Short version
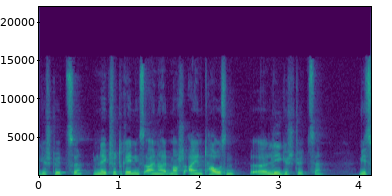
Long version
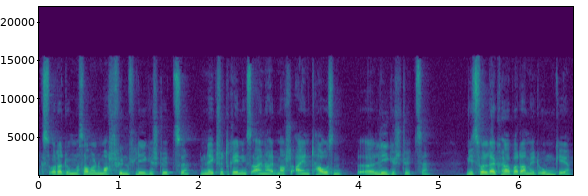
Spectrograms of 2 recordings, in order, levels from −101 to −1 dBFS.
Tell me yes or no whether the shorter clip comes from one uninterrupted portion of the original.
yes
